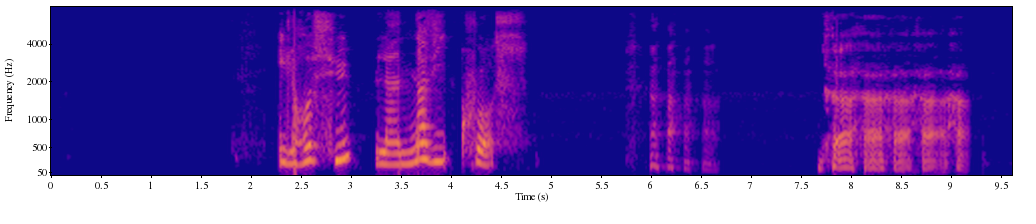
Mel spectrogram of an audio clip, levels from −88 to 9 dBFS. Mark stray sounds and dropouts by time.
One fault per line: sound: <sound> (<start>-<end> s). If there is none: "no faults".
sound: laugh (5.7-6.7 s)
sound: laugh (7.7-9.2 s)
